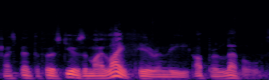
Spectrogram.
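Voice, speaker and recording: An actor playing an educated, sensitive and bitter outcast mutant in 1950s radio drama, with theatrical, ironic, deliberate phrasing. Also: male voice, low voice, expressive, breathy edge, exaggerated voice. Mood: wry. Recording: muffled old radio recording.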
